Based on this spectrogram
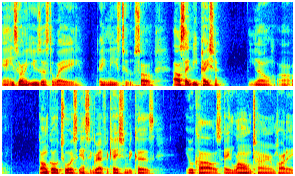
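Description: A man speaks at a very deep, low pitch in a monotone, flat intonation. His pace is moderate, broken by long, frequent pauses. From Louisiana, Shreveport. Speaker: former prisoner, fitness trainer. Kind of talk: casual interview.

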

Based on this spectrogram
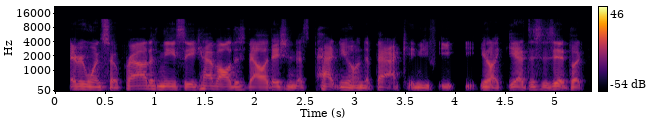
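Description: A man speaks with an American accent and a bright, sharp tone, fairly low in pitch with ordinary pitch variation. The sound is dry and close with no echo, over a quiet background. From US South. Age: 30s. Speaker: health coach and entrepreneur. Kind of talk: interview podcast.

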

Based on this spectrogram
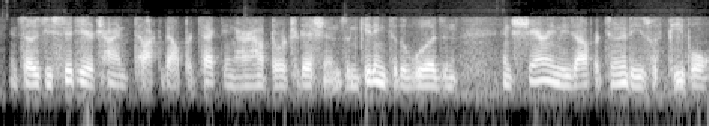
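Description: With an American accent, a man talks at a fairly quick pace in a fairly low pitch and a monotone, flat intonation, with noticeable background noise behind him. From Wisconsin, US Upper Midwest. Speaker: advocacy group CEO, hunter. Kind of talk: radio interview.

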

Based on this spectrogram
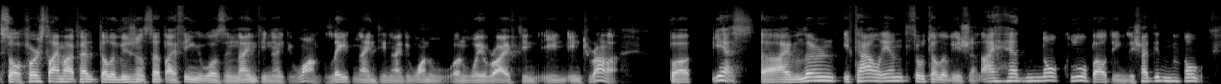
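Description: In an Albanian accent, a man speaks at a moderate pace with very wide pitch swings, the sound dry and close with no echo. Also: medium pitch for a man, hardly any pauses, very clean recording, silent background. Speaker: motivational speaker and lawyer. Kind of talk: podcast interview.

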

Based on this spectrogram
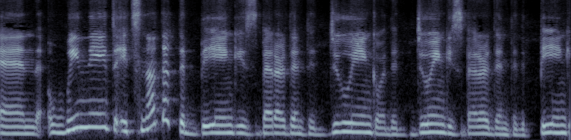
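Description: Against a quiet background, a woman with an Israeli accent speaks in a fairly low, somewhat breathy voice with lively intonation. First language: Hebrew. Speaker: leadership coach. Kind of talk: casual interview. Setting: remote call.

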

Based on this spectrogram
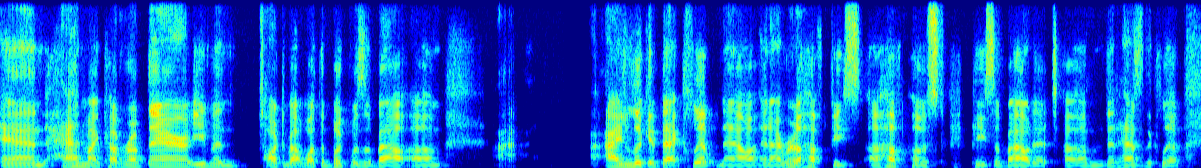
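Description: On a very clean recording with a silent background, a man speaks with a Southern US accent. His loudness swings widely while his pitch varies an ordinary amount. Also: medium pitch for a man, moderate pace. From US South. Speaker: children's book author. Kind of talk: casual interview chat.

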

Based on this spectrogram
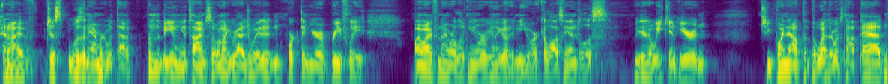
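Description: On a very clean recording with a silent background, a man with an American accent talks at a very fast pace in a fairly low pitch with monotone, flat intonation. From Kansas City, Missouri. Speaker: architect. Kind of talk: interview. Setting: office.

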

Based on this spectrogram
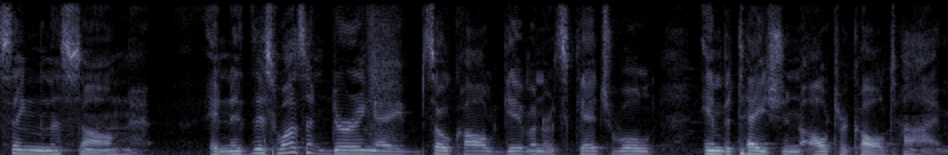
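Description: A man talks at a moderate pace in a plain, everyday voice. His pitch is fairly high. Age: 60s. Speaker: gospel recording artist. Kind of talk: casual chat.

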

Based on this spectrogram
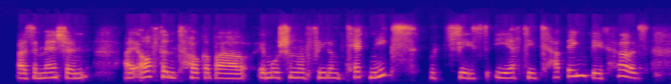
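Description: The voice has a dark, mellow tone and fairly even intonation. The sound is dry and close with no echo. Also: woman. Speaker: podcast guest, emotional wellness coach. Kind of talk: calm, explanatory. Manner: speaks slowly and deliberately.

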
